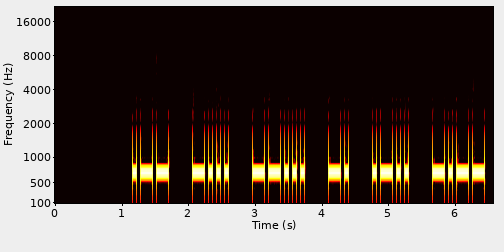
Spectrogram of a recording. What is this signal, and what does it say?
Morse code, heard as a keyed tone, about 20 wpm, spaced as for 15 wpm, 700 Hz. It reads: WB7NLY
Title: 219 Lesson 35g - Number 0 - Call Signs 20wpm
